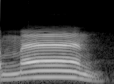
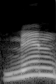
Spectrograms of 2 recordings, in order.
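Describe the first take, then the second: First: "मैन" as "man", stretched and louder; drawn out. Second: "मैन" as "men", short e; quick short vowel. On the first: Teacher separates man from men, drawn-out "मैन". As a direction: pull the vowel of "मैन" long and loud. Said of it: "थोड़ा सा खींच कर पढ़ा जाएगा". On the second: Teacher separates men from man, short "मैन". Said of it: "जल्दी पढ़ा जाएगा". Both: Shown as a demonstration.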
